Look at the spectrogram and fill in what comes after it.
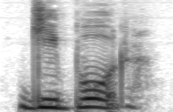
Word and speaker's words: gibor: En la traducción hebrea, la palabra se pronuncia más o menos así como gibor, G-I-B-O-R, que significa poderoso, tirano, también significa gigante.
